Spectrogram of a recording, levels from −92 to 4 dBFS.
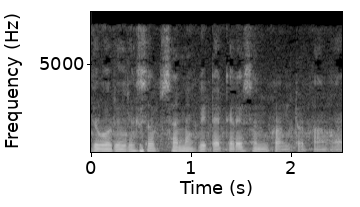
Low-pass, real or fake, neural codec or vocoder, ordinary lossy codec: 7.2 kHz; fake; codec, 16 kHz, 2 kbps, FunCodec, trained on LibriTTS, 25 frames a second; MP3, 48 kbps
